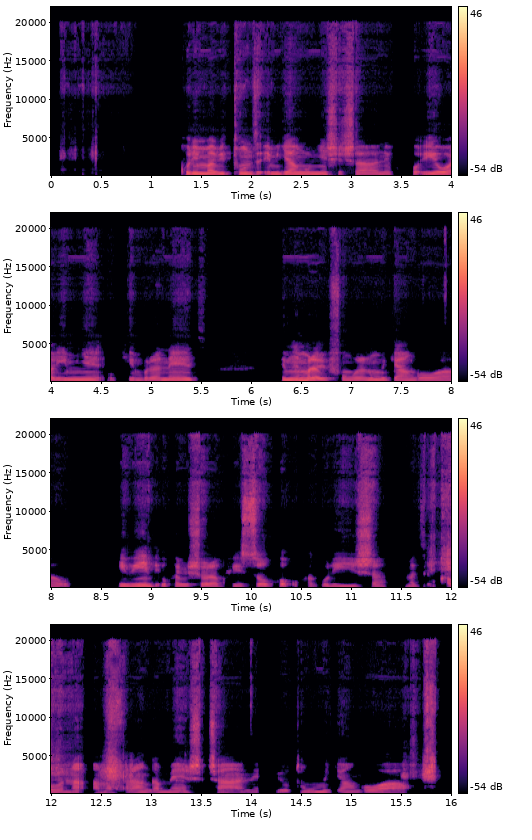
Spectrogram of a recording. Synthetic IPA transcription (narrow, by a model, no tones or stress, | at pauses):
kuɾimaβituːnze̞ʔimiɾɟaːŋɡo̞mɲiːnʃit͡ʃaːne̞ku̥ko̞̰ʔḭjo̞waɾimɲe̞ukiːmbuɾane̞ːzḁ | nimŋe̞muɾaβifuːŋɡuɾanumuɾɟaːŋɡo̞waːwo̞ | iβiːndiʔukaβiʃo̞βoɾakwiːso̞ko̞ʔukaɡuɾiːʃa | maze̞ukʰaβo̞na̰amafaɾaːŋɡame̞ːnʃi̥t͡ʃa̰ːne̞jo̰tuːŋɡumuɾɟaːŋɡo̞wa̰ːwo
